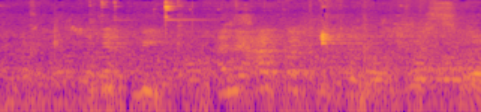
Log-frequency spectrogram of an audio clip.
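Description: Indistinct voices of several people talking, with unclear words, over street background noise.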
